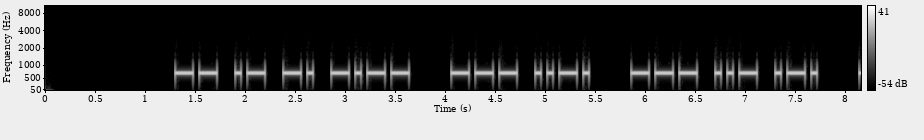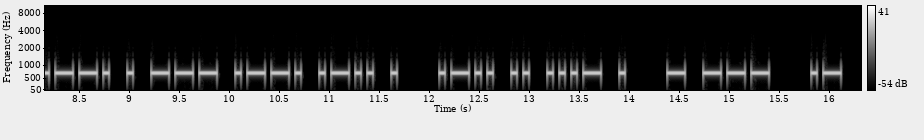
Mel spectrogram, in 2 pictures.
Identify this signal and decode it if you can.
Morse code, heard as a keyed tone, about 20 wpm, 700 Hz. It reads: MANY OF OUR PEOPLE LIVE TO A
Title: Sentences from Top 1000 Words - Review Part 3 - 20wpm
